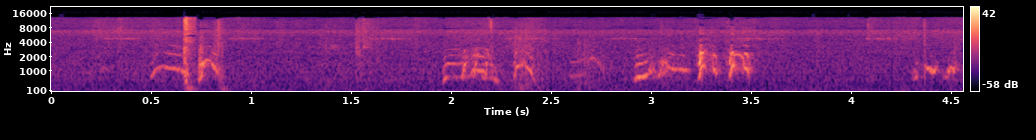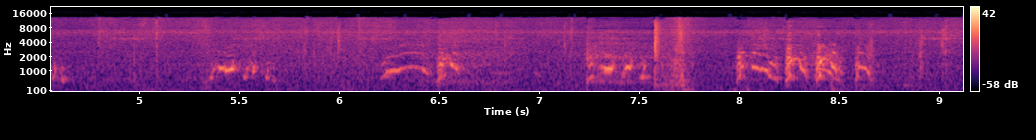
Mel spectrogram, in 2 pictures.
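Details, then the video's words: Young turkeys almost six months old calling: short, rising yelps and chirpy notes in quick clusters of two to four, about ten bursts scattered over nine seconds, with a few sharp clicks or knocks between them. "Baby turkeys making turkey sounds!"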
